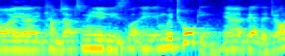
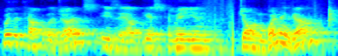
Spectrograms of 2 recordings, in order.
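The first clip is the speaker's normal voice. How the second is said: announcer; 3 semitones higher, 3 dB louder than usual. Acted. Host announces guest comedian.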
